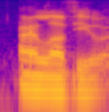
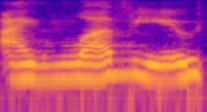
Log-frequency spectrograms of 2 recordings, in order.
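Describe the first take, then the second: First: It is said in a strained, uncomfortable way. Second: It is said in an easy, comfortable way.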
